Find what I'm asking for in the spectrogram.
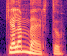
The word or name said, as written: Chialamberto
